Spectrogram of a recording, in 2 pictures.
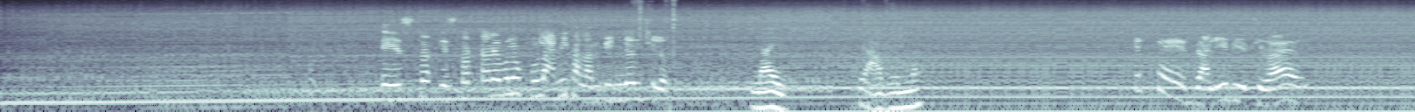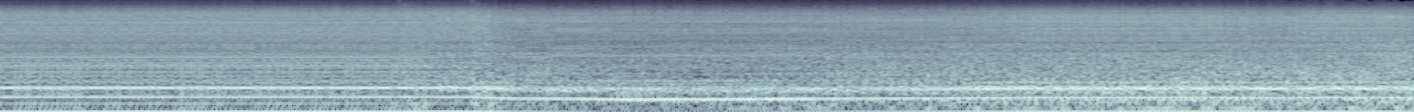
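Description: A vehicle engine hums steadily as a car drives over rough ground.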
